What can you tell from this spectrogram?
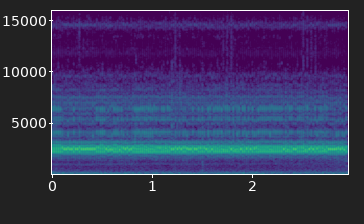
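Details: Mole crickets, often heard in wooded areas, making sound with a noise-making device at the back of the body, played back: an unbroken high buzzing trill of very rapid even pulses, steady in pitch throughout.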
